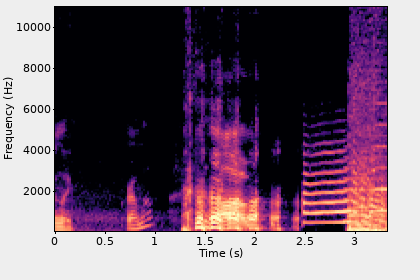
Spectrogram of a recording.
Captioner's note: laughs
